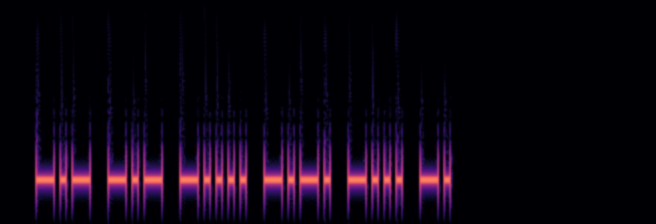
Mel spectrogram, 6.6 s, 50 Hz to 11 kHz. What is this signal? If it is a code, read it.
Morse code, heard as a keyed tone, about 20 wpm, 700 Hz. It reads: KK6CBN
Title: USA Call Signs - 6 Characters - Repeated 2x - 20wpm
